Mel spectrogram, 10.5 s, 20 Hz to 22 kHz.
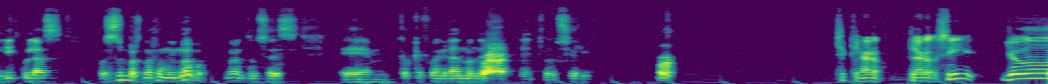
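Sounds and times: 
speech: 0.0s - 6.0s, 8.4s - 10.4s
single sharp dog bark: 4.8s - 5.3s, 6.6s - 6.8s.

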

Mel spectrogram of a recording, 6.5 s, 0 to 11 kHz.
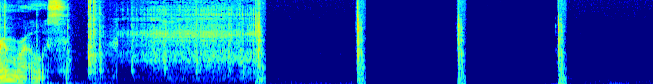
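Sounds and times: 
speech: 0.0s - 0.8s
clockwork clock ticking: 0.0s - 2.7s, 5.5s - 5.8s
clock's silver clockwork cog and gears whirring and grinding: 0.9s - 2.7s.

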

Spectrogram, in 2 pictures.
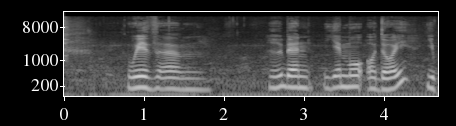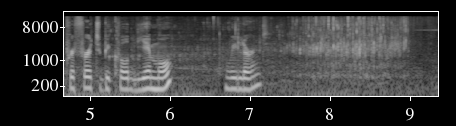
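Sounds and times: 
speech: 0.8s - 1.9s, 2.6s - 7.9s
mint tea being poured into a glass on a rooftop terrace: 5.0s - 9.1s.

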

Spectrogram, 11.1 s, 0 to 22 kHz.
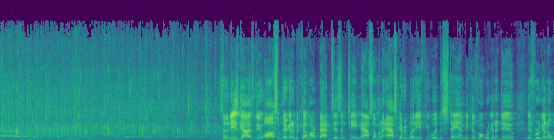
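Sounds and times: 
audience clapping to celebrate baptisms: 0.0s - 5.1s
speech: 4.4s - 11.0s.

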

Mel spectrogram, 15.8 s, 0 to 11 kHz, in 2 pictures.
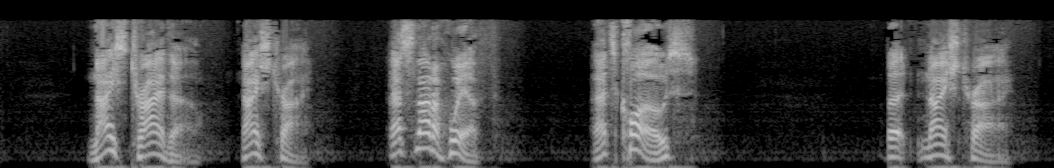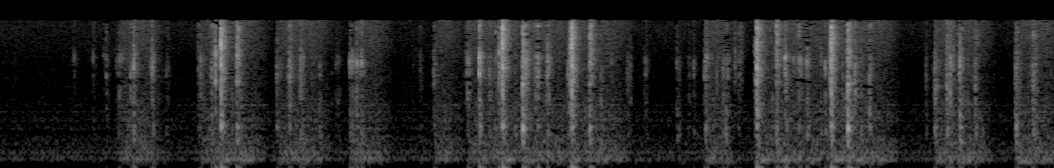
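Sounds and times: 
speech: 0.7s - 3.8s, 4.4s - 5.2s, 6.6s - 7.6s
typing on a computer keyboard: 8.5s - 15.7s.

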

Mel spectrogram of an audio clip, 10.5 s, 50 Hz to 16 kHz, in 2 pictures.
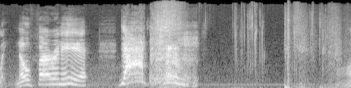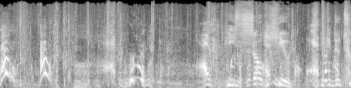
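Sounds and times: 
speech: 0.3s - 3.1s, 5.2s - 10.5s
dog chewing: 5.1s - 10.4s.

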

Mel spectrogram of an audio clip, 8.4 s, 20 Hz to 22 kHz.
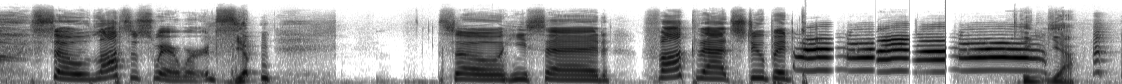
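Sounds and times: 
speech: 0.4s - 2.3s, 3.3s - 6.3s, 7.7s - 8.2s
cat meows covering swear words: 5.9s - 8.0s.

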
